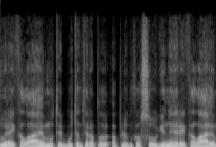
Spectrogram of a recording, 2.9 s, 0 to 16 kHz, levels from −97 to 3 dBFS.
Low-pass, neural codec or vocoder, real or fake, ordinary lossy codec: 14.4 kHz; autoencoder, 48 kHz, 32 numbers a frame, DAC-VAE, trained on Japanese speech; fake; MP3, 96 kbps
